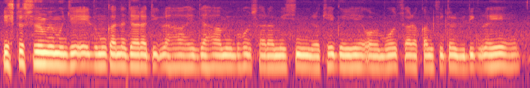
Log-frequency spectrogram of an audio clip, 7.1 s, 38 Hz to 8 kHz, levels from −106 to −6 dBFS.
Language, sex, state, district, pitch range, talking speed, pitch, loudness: Hindi, male, Arunachal Pradesh, Lower Dibang Valley, 140-150 Hz, 230 wpm, 145 Hz, -16 LUFS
